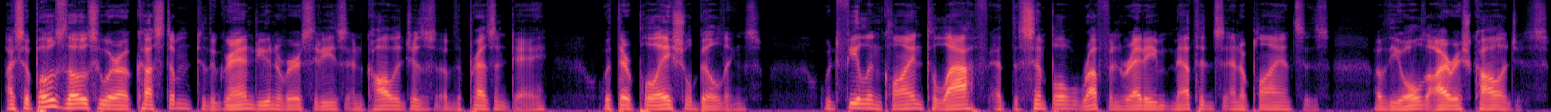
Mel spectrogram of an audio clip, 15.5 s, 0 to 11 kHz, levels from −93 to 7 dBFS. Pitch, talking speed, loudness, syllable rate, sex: 100 Hz, 150 wpm, -22 LUFS, 4.8 syllables/s, male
